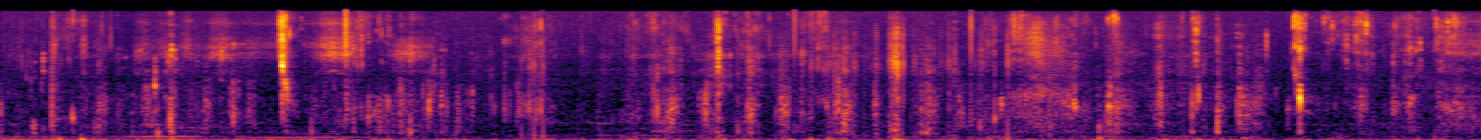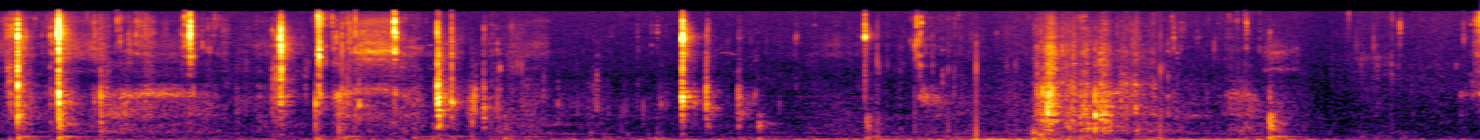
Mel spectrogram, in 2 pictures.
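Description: Crispy fried chicken being bitten and chewed close to the microphone: repeated crunchy bites and wet chewing, with small sharp clicks throughout.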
